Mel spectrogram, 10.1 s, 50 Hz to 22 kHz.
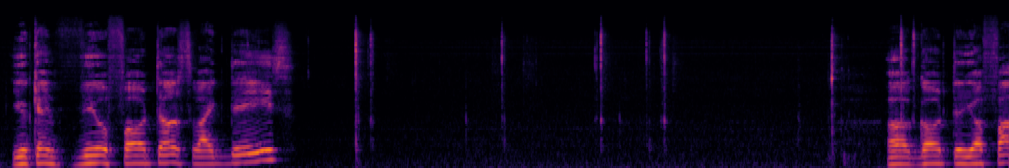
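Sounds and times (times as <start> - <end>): laptop clicks: 3.5 - 3.8, 5.9 - 6.8, 8.3 - 9.3.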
